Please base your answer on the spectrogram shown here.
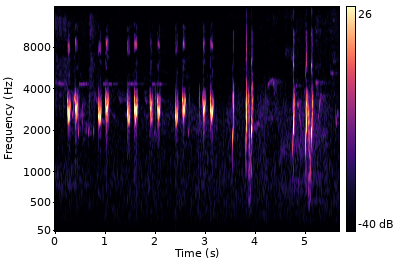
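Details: Wild quail giving an even run of paired short whistles, evenly spaced at about two per second, followed by louder sharp clicks near the end.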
